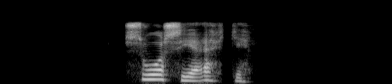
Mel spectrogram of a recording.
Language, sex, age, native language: Icelandic, female, 60-69, Icelandic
